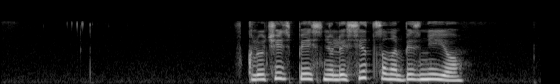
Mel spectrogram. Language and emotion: Russian, neutral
